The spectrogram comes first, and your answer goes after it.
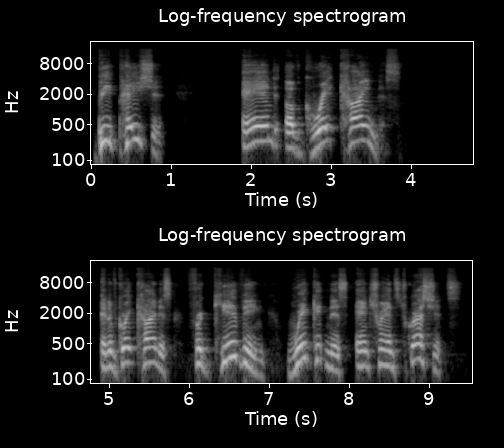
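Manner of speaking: measured preacher reading from the Bible; scripture reading. Acted. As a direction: read the verse out deliberately, stretching key words. Reads scripture aloud.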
